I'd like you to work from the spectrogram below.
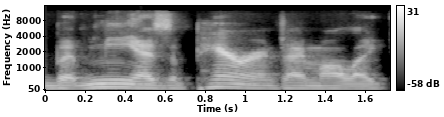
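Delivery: ordinary talk, nothing marked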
